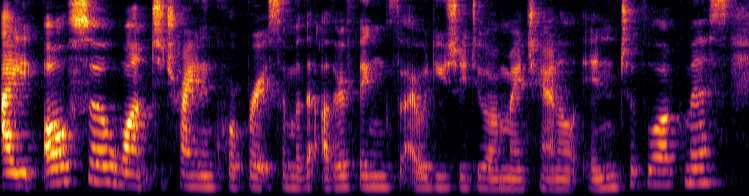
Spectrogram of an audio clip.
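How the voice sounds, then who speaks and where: Over noticeable background noise, a woman with an American accent talks very fast in a fairly low pitch, with lively intonation and hardly any pauses. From US Midwest, Chicago. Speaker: sewing and craft vlogger. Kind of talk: casual vlog talk to camera.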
